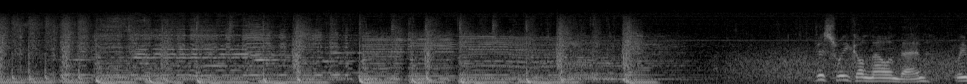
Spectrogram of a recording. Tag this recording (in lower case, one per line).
music
speech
